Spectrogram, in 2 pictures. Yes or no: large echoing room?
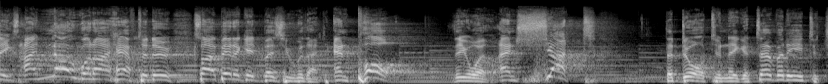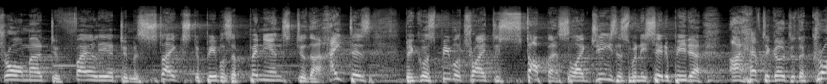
yes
